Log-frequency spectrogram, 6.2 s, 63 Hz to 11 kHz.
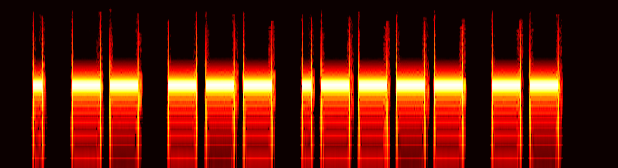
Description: Morse code, heard as a keyed tone, about 13 wpm, 800 Hz. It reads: EMO1M
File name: LEZIONI / 4 Q1 12wpm 2028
